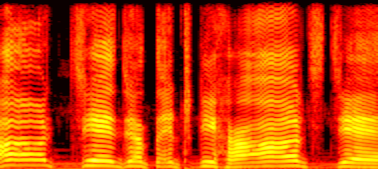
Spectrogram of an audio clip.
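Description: A female-sounding, put-on character voice speaks at a high pitch. Hissing is present. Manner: hissing, luring.

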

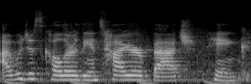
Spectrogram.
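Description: Faint music plays behind a woman speaking at a moderate pace with ordinary pitch variation. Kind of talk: tutorial. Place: kitchen. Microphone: phone near.

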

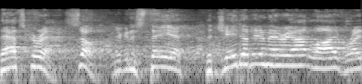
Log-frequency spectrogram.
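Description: Over noticeable background noise, a man speaks in a raised, projected voice at a moderate pace. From San Francisco. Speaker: fundraising auctioneer. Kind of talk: casual talk to the audience describing the auction lot. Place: hall. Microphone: handheld.

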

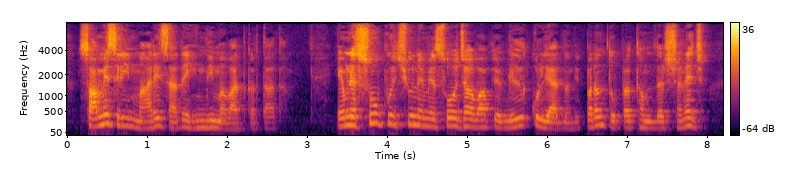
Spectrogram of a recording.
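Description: A man speaks with a plain, everyday voice. His pitch is fairly high, with ordinary pitch variation. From Gujarati family, schooled in Jabalpur, central India. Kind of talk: religious memoir narration.

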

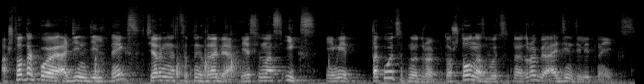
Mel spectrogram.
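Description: A man's fairly high-pitched voice at a very fast pace, over light background noise. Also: hardly any pauses. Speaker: mathematics graduate student. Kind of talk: math lecture explanation. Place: classroom. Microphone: camera far.

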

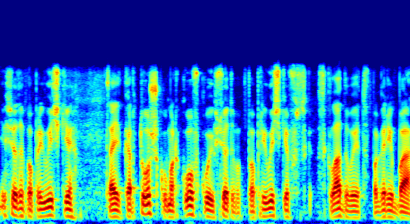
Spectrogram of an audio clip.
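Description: Talking at a very fast pace, a man with a very deep, low pitch keeps an ordinary amount of pitch variation. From Siberia, Krasnoyarsk region. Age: 50s. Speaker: video blogger. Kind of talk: walking tour vlog narration. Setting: outdoors, walking in town. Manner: halting, repetitive.

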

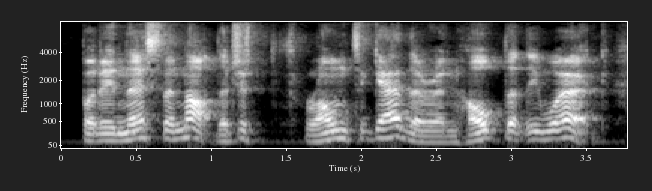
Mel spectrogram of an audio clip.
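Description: A man talks at a moderate pace with a British accent. His voice is somewhat breathy against a quiet background. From UK. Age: middle-aged. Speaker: airsoft product reviewer, YouTuber. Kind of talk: product review. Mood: disappointed, critical. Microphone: phone near.

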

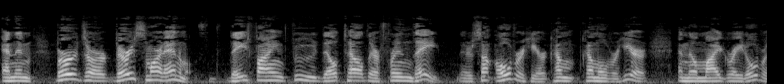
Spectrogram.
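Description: Delivered at a moderate pace, a man's voice shows ordinary pitch variation. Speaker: radio show co-host. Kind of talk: radio talk show explanation. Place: studio. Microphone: studio mic.

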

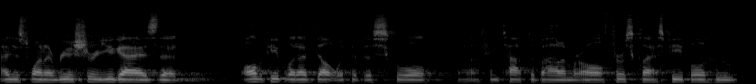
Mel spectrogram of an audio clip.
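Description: A man talks at a fairly quick pace with a quiet background. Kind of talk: speech. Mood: earnest, lightly humorous. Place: hall. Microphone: handheld.

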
